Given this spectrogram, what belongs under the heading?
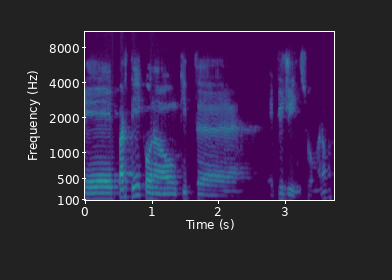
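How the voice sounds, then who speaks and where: A man against a quiet background. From Marche, Italy. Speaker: homebrewer and body shop owner; interviewee. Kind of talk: casual interview; home brewery tour. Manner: halting, many fillers. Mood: relaxed, smiling. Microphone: video call.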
